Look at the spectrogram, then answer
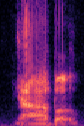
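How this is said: The R is dropped, in a Boston accent. "like he's from Boston"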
